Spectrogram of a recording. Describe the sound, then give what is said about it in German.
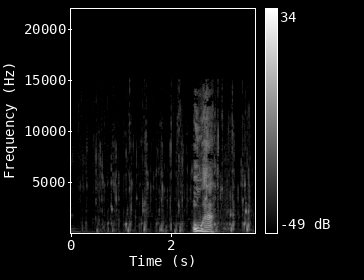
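Abby, one of a police dog handler's two service dogs, thirstily laps water from a bowl with soft, rapid, wet splashes, while people talk quietly and one voice lets out a short, loud exclamation partway through. “Abby hat aber einen großen Durst.”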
